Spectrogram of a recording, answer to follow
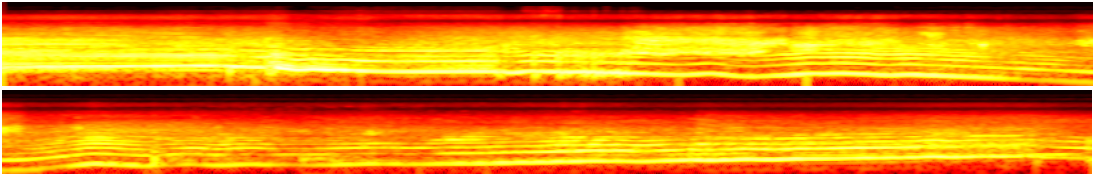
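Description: Honda Civic Type R rally car braking hard into a tight chicane: the engine note drops over the first second or so as it slows. There is a burst of tyre skid noise about three seconds in. The engine then revs up through the gears as the car accelerates away.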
